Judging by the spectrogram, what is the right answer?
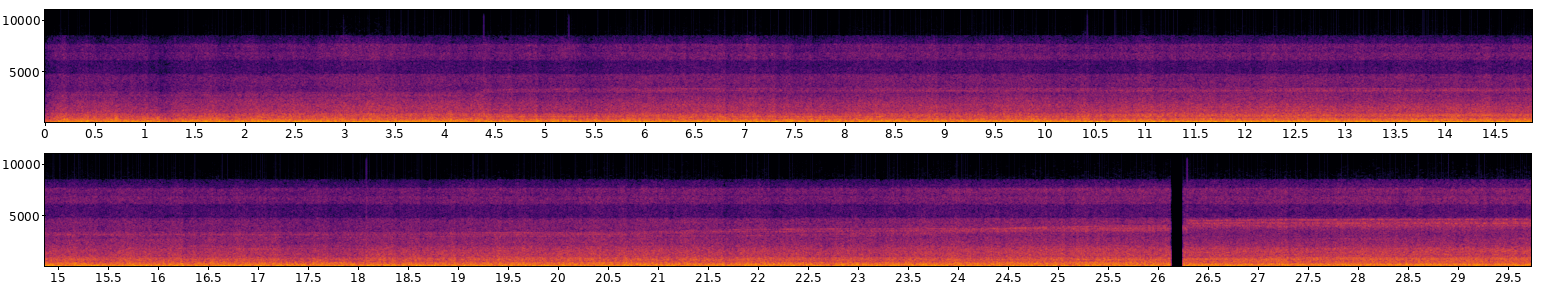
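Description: Passenger ferry under way: the engine's steady low drone with a broad rush of water and wind over it. The sound drops out for a split second near the end.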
